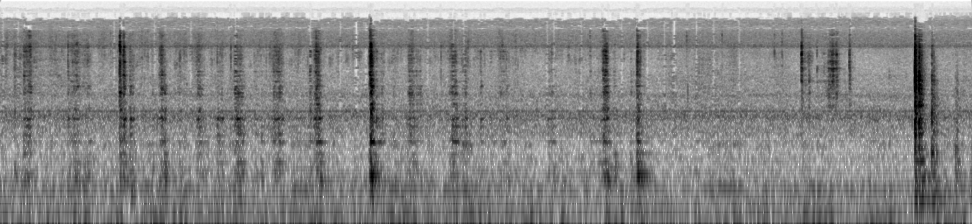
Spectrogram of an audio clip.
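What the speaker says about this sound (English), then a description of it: "take our Phillips head screwdriver and remove this clamp" A Phillips screwdriver works a clamp loose inside lab equipment, giving close, irregular scraping and creaking clicks at a steady working pace, with a sharper knock near the end.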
